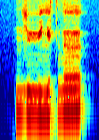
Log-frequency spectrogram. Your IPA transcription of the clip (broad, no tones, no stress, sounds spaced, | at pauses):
n z yː lʲ ə t ð ə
